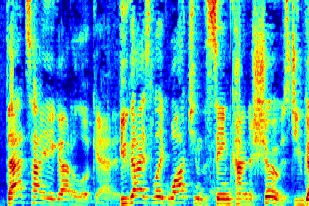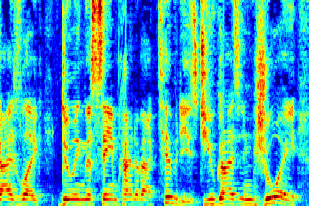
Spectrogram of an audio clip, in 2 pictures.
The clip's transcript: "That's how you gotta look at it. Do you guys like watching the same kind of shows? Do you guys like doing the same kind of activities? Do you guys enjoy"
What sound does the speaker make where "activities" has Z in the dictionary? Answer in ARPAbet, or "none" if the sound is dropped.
Z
